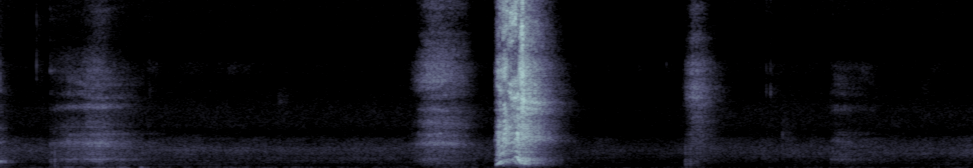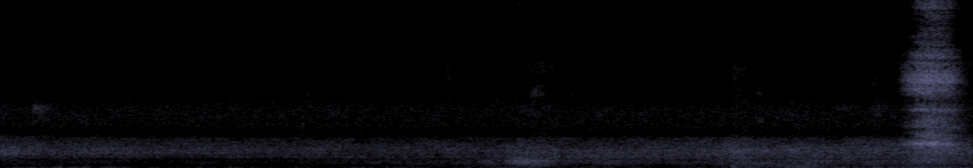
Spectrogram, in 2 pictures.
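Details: Single sneeze from a person who may be coming down with something: a sharp in-breath, then one loud explosive sneeze, with quieter breaths and sniffs around it.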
